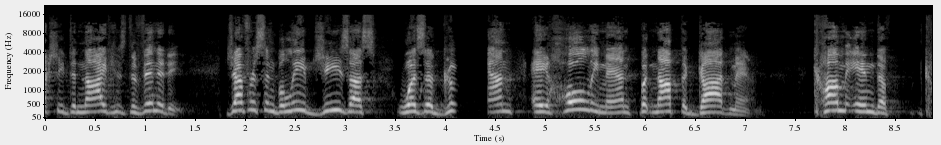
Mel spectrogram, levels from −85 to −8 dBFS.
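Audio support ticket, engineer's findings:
Long network dropout, 4.07 to 4.45 s, after "was a", before "a holy man but". Incoming audio stops. Last sound continues as a fading buzz or hiss for 0.36 s, then 50 ms of silence. Speech resumes with that stretch lost. Likely sustained packet loss on the network path.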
